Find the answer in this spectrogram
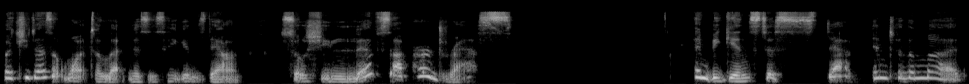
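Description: Lady reading a kids book out loud, mellow n gravelly, stretches words for emphasis. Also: sits high. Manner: expressive, drawn-out emphasis for young listeners. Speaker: storybook reader. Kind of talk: animated children's storybook read-aloud.

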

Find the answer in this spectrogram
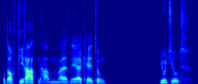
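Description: A young man doing casual let's-play commentary, playful and quick to giggle, reading game lines aloud in silly voices. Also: sits low, a bit bright, no echo. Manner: giggly, playful, breaks into laughter. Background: faint game music.

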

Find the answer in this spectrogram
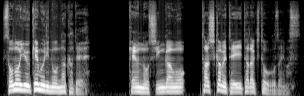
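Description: An actor playing a mysterious, fearless undead avenger in a radio drama, speaking in a grim, theatrical, archaic manner. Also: male voice, medium pitch, very animated, a little slow, darkish tone, no room sound, clean studio sound. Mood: courteous, guarded. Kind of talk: Japanese radio drama acting.

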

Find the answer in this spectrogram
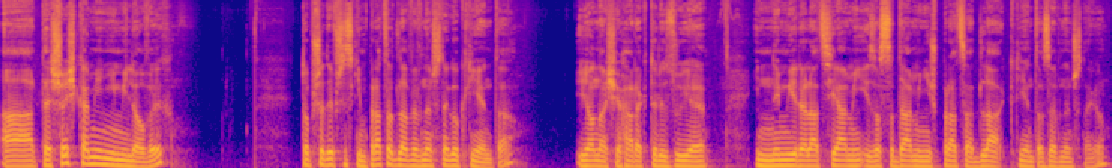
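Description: A middle-aged man giving a formal, methodical slide presentation in a measured way. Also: lowish voice, steady tone, mellow, dry recording. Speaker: design office director presenting.

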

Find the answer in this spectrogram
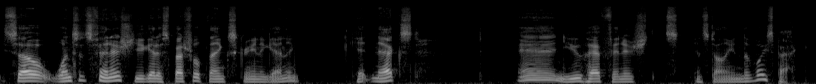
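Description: Male, mid-pitched with vocal fry, informal instructional screen-tutorial narration. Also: no room sound. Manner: step-by-step, instructional. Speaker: tutorial host. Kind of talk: informal software tutorial walkthrough.

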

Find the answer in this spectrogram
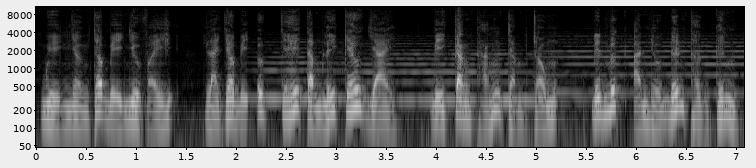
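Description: A man's voice: medium pitch, very animated, normal speed, music in the background, lightly acted. A man voicing a sober, authoritative middle-aged doctor in a cartoon, formal and explanatory. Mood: grave, explaining. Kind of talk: cartoon voice acting.

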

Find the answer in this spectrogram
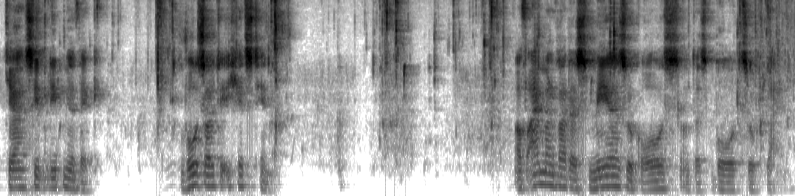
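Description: An actor as a reflective first-person narrator recalling a boyhood adventure in a German radio play. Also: male voice, medium pitch, expressive, unhurried, pauses often, pushed and bright, roomy sound, slight background noise, full character voice.

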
